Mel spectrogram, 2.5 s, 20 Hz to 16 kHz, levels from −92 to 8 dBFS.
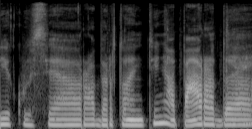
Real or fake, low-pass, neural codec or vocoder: fake; 14.4 kHz; vocoder, 48 kHz, 128 mel bands, Vocos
